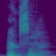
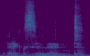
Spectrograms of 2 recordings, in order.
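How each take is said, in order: First: It is said in a silly Wayne's World voice. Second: It is said in an evil Mr Burns voice.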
